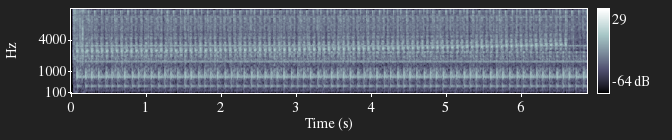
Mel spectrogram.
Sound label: Animation Draw, Dice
